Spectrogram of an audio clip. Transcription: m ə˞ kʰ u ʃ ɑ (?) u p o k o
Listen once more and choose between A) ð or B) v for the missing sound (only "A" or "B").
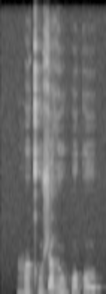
A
